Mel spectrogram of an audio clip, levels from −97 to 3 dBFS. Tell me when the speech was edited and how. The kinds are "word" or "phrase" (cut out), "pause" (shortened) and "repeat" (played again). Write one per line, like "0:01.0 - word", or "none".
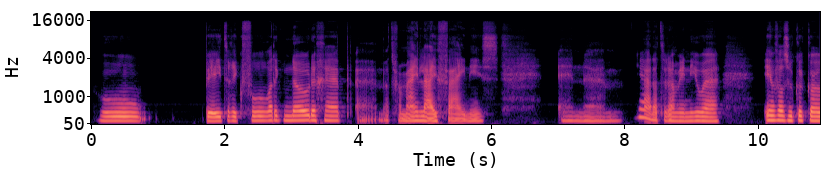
0:03.9 - pause
0:08.0 - pause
